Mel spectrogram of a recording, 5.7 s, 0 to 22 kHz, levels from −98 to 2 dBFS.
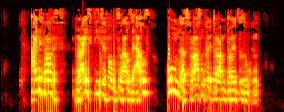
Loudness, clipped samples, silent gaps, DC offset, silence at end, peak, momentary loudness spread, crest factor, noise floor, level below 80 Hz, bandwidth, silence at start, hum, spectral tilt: -13 LUFS; under 0.1%; none; under 0.1%; 0.5 s; 0 dBFS; 11 LU; 16 dB; -62 dBFS; -52 dBFS; 17 kHz; 0.6 s; none; 0 dB/octave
